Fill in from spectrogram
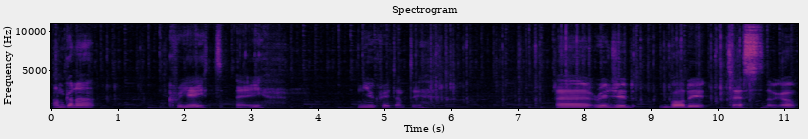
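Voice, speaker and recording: Gravelly Swedish man streaming game dev. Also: medium pitch, drawn-out words, long pauses, a little mellow, faint music behind. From Sweden. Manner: muttering while coding, swearing, chatting with viewers. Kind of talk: casual live-coding stream.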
